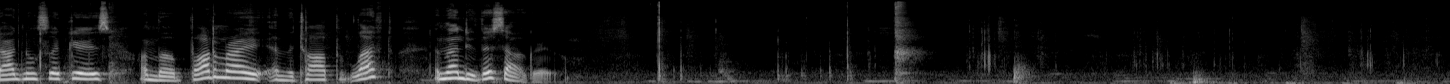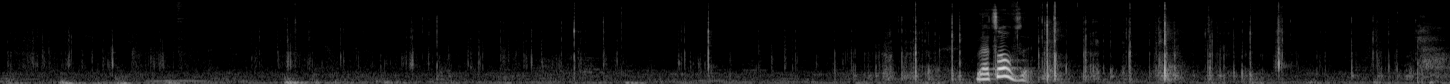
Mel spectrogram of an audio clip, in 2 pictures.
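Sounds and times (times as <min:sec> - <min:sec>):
plastic puzzle cube clicking: 0:17.0 - 0:24.2, 0:24.8 - 0:28.7.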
